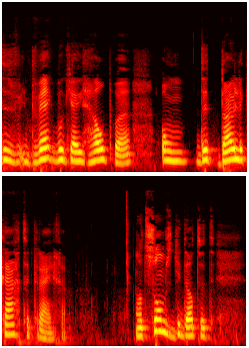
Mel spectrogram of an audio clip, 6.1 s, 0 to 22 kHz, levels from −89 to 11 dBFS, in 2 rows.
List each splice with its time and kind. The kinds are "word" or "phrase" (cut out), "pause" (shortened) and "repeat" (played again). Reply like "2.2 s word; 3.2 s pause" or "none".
1.0 s word; 3.0 s word; 5.2 s word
